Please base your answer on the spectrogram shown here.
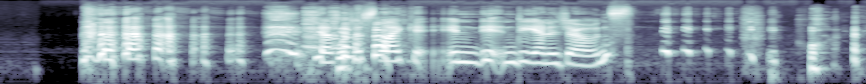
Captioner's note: laughing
